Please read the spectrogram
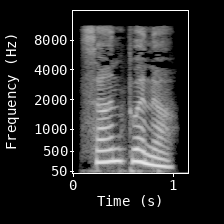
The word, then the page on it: ಸಂತವಣ: santavaṇa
